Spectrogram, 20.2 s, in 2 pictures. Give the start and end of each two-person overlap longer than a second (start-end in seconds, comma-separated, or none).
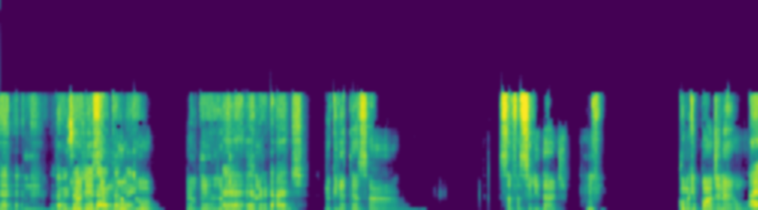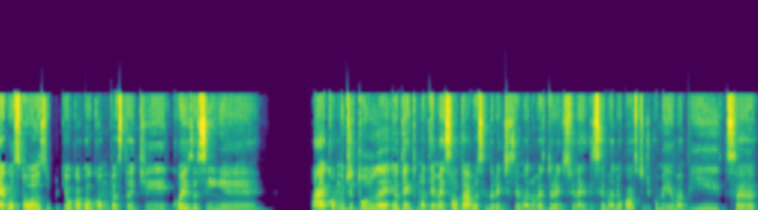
0.7-2.0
